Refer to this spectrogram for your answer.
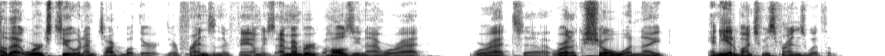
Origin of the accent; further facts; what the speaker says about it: Canada; I maybe because it's I'm a Canadian thing and stuff like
